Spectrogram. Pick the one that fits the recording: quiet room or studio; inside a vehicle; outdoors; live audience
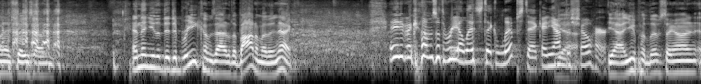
live audience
